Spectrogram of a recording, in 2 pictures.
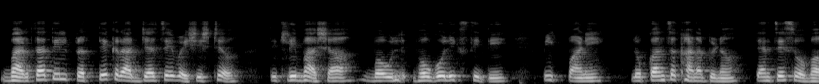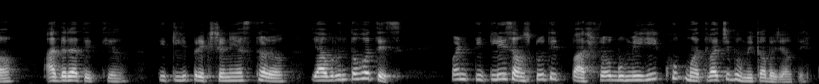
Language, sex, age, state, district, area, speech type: Marathi, female, 60+, Maharashtra, Nashik, urban, spontaneous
